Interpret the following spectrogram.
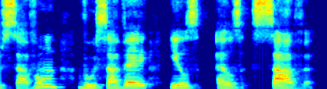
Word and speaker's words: savent: So we have je sais, tu sais, il sait, elle sait, on sait, nous savons, vous savez, ils, elles savent. Again, don't pronounce that ENT.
